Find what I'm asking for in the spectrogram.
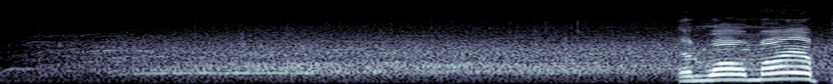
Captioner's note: cheers and applause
